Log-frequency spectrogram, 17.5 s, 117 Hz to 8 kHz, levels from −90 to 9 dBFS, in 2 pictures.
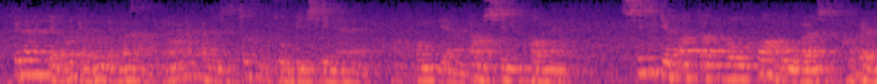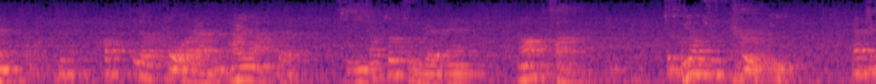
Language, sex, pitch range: Chinese, male, 115-140 Hz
